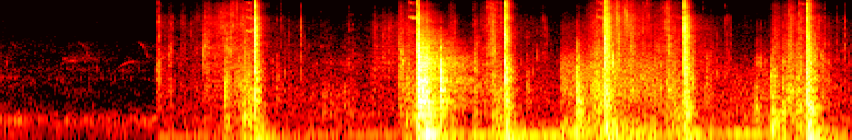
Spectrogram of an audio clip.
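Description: A thrown rebar boomerang knife striking a plastic-wrapped slab of raw pork and the wooden board under it: a string of about six sharp thuds and knocks, starting about a second and a half in, the loudest about four seconds in.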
